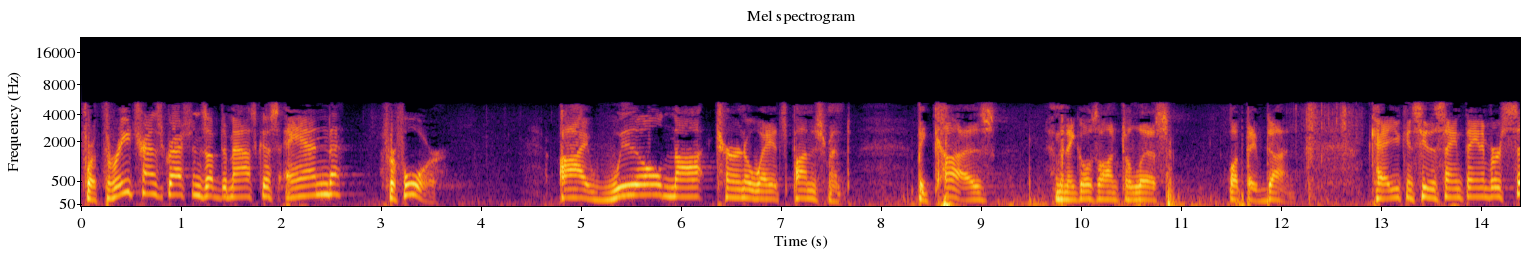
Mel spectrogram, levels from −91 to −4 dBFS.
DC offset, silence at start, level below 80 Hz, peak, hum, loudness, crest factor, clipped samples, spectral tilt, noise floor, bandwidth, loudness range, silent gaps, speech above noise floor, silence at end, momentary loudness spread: under 0.1%; 0 s; -34 dBFS; 0 dBFS; none; -17 LUFS; 18 dB; under 0.1%; -7.5 dB/octave; -50 dBFS; 5.4 kHz; 3 LU; none; 33 dB; 0 s; 14 LU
